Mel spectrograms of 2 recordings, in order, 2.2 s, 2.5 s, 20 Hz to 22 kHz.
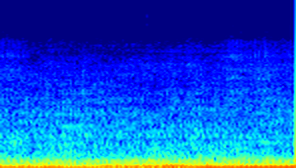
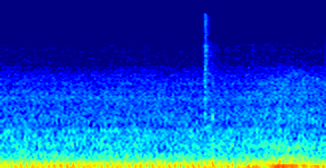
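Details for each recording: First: BMW X5 E70 with a drivetrain malfunction warning: after a rev, a low idle rumble sags toward 1,000 rpm or below, nearly stalling, then recovers; the rough hunting idle is caused by faulty VANOS solenoids. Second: BMW X5 E70 after replacing both VANOS solenoids to cure rough idle and drivetrain malfunction warning, first start before clearing codes: deep even idle with three clean throttle blips, no stumble; now running smooth.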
